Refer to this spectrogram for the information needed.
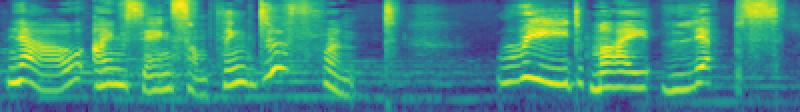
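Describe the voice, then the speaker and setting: Very high-pitched imperious cartoon princess. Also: female voice, animated, slow pace, over music, heavily acted. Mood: imperious, impatient. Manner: commanding, mock-sweet. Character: cute imperious princess, spoiled, cruel and demanding. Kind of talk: video game cutscene acting.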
